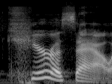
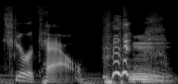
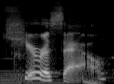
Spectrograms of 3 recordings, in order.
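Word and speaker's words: Curaçao: It's Curasowl, actually.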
